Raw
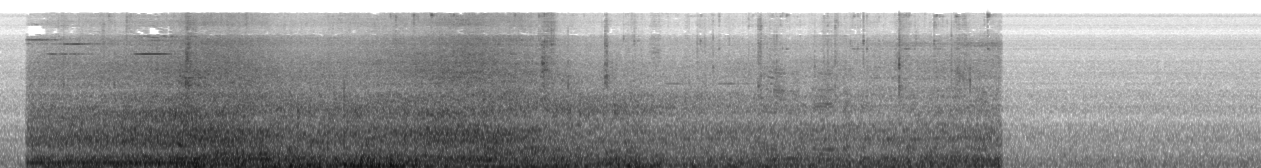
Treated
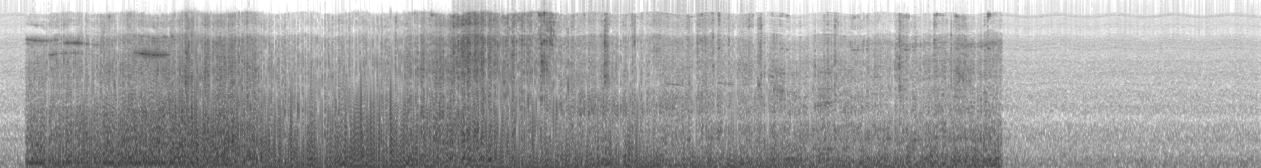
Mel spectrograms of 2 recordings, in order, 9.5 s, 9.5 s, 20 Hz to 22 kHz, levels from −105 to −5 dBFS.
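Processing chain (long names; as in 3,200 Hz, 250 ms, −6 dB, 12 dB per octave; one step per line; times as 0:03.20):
surface crackle 280 per second −51 dBFS
0:03.39–0:05.65: high-shelf EQ 6,800 Hz +11.5 dB
pitch vibrato 2.3 Hz 49 cents
high-shelf EQ 3,000 Hz +10 dB
saturating transformer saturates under 1,500 Hz
level −7.5 dB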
